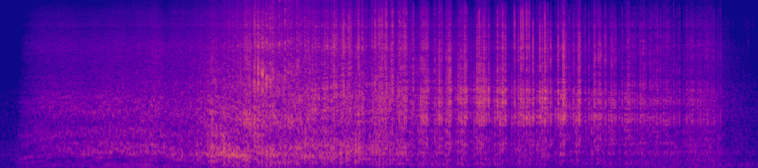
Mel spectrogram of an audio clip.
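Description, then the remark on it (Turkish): A car engine revs hard and loudly outside, climbing to a roaring peak and then breaking into rapid, throbbing bursts of throttle before cutting off. No voices are heard. “Ne oldu şimdi peki? Öttürdün, bağırdın, ne oldu? Ne eline geçti? Kime hava attın?”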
